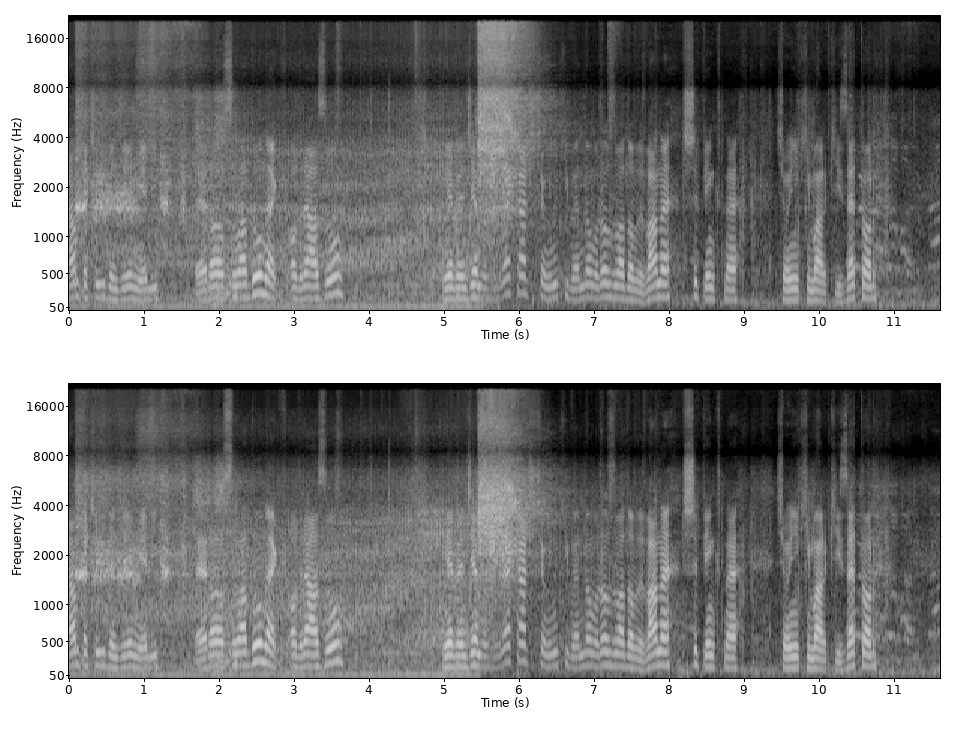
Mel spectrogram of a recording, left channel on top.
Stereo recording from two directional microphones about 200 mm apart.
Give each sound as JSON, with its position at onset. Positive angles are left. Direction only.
{"t": 0.0, "sound": "speech", "side_deg": -5}
{"t": 4.2, "sound": "vehicle", "side_deg": 50}
{"t": 5.0, "sound": "speech", "side_deg": 0}
{"t": 5.5, "sound": "speech", "side_deg": 55}
{"t": 6.0, "sound": "speech", "side_deg": 0}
